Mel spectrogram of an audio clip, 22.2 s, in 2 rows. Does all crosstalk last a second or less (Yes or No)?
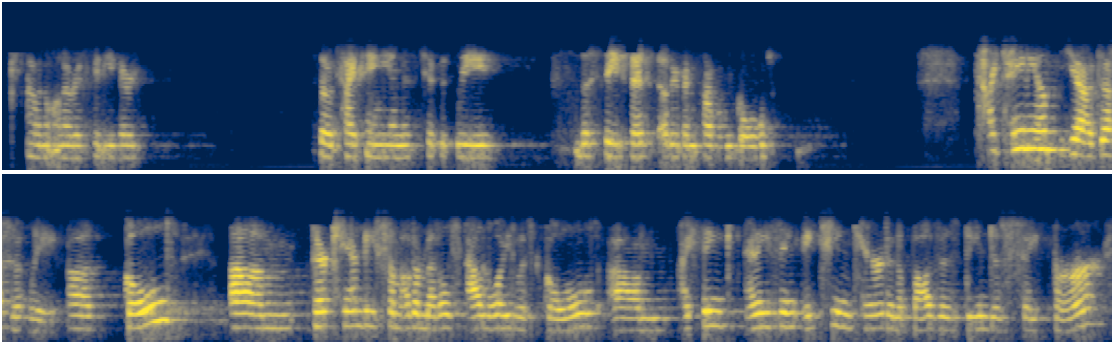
Yes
